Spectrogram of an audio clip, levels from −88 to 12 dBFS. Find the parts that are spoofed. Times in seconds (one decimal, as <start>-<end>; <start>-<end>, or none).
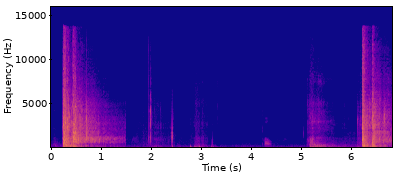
0.6-3.6; 4.9-6.8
